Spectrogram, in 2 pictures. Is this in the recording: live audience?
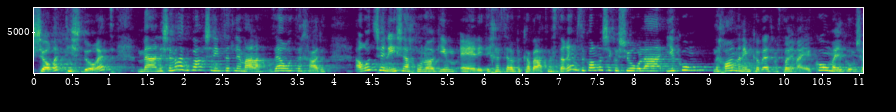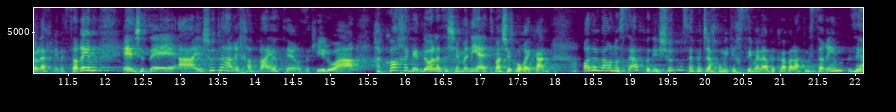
yes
